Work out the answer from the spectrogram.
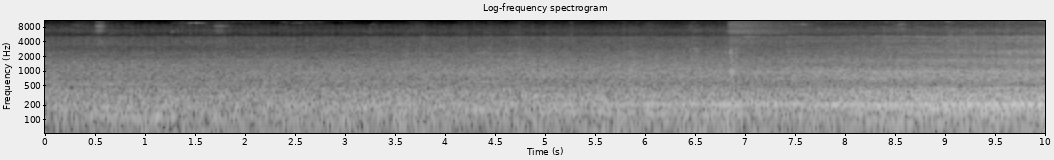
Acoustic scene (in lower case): street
